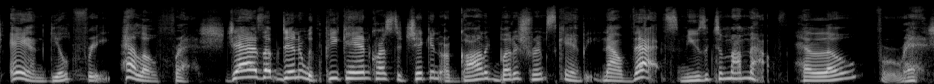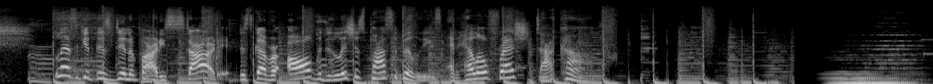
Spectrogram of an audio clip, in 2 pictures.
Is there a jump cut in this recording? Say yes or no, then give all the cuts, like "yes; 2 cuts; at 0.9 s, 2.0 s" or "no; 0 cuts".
yes; 1 cut; at 17.3 s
